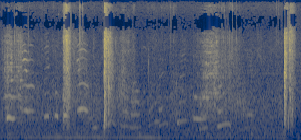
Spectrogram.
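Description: Three sharp cracks, the loudest about two seconds in and near the end, over faint voices in the background.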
